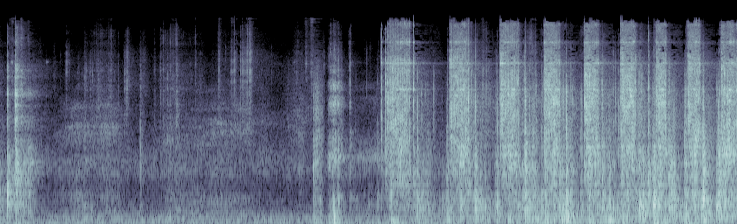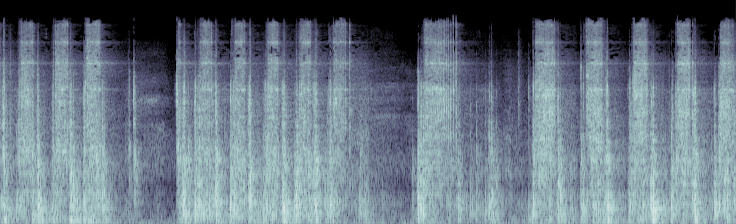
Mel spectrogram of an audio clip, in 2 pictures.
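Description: Hand socket ratchet clicking as it tightens the bolts of a caster-kit saddle under a car. It comes in three runs of quick strokes, about four clicks a second, starting about four seconds in.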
